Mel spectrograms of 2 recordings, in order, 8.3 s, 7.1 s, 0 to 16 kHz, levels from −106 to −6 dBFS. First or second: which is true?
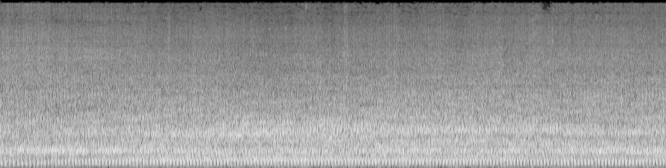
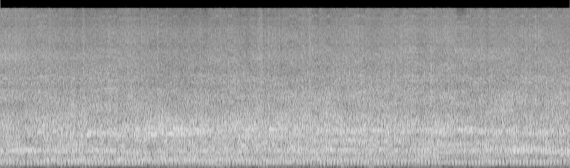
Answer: first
